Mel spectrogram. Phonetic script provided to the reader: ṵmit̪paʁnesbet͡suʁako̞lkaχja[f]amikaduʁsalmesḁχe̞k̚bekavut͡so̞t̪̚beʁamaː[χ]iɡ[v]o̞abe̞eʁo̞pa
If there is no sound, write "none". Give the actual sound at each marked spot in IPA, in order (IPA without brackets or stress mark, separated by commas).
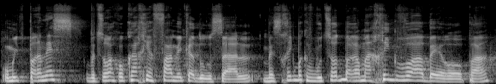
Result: f, χ, v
